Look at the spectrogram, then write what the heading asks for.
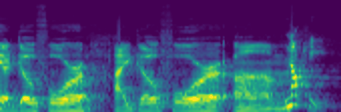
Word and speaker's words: gnocchi: Gnocchi I'd go for. Gnocchi. No, that's not how it's said. It's Italian, it's not Australian.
